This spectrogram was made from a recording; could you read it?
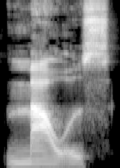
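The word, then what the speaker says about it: Maus: It's pronounced Mouse, M-O-W-S, Mouse. It's like German.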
